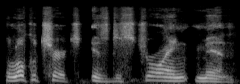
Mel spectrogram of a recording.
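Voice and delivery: slow, hushed, deliberate delivery; real slowly. Real, not acted. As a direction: spell it out slowly and quietly. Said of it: "I'll say it again real slowly".

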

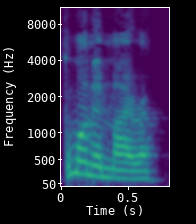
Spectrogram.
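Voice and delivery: ordinary talk

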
